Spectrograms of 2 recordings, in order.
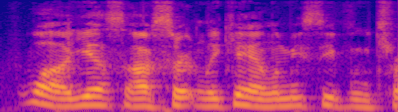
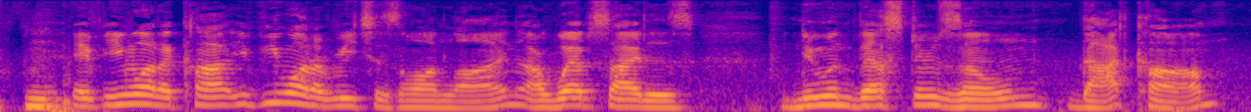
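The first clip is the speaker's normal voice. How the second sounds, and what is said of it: Announcer-style radio voice. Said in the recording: “try my radio voice”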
